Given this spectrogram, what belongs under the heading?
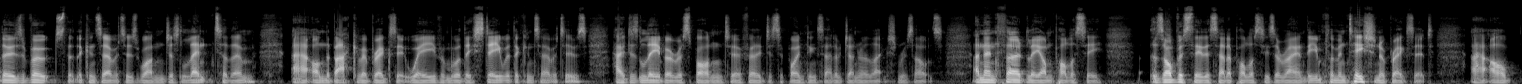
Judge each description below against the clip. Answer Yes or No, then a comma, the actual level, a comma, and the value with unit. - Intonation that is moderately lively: No, narrow, 2.0 semitones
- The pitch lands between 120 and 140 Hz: No, very low, 90 Hz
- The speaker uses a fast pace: Yes, fast, 230 wpm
